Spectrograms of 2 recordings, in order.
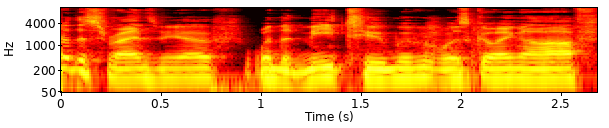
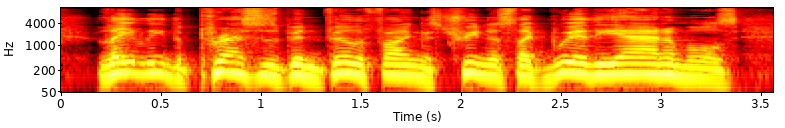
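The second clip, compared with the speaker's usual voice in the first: put-on thick, heavy movie-style New York cop accent; 4 semitones higher than usual. Retelling a police spokesman's press conference: heavy New York movie accent. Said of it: "heavy accent like in the movies".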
